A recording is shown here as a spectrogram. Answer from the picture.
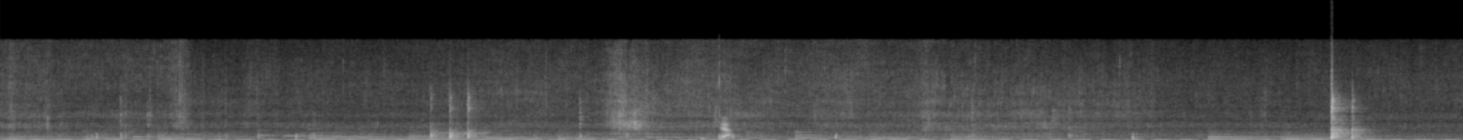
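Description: Chopped onions sizzling in oil in a stainless steel pot, stirred and scraped with a wooden spatula a few times.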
